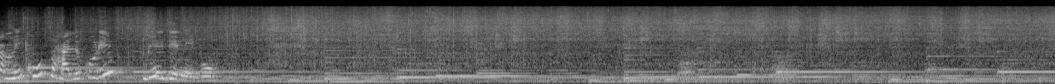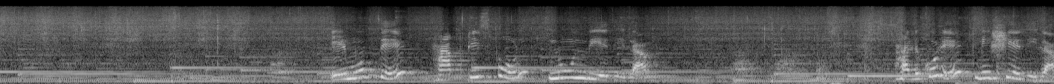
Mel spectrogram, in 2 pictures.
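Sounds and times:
background music: 0.0s - 21.0s
vegetables sizzling in hot oil: 0.0s - 21.0s
spatula stirring: 0.5s - 14.3s, 17.7s - 20.5s.

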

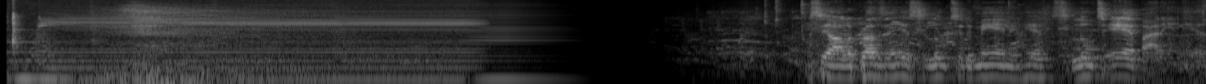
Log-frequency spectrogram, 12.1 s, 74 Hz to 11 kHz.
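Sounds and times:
low electric drone: 0.4s - 4.7s
shimmering swell: 0.8s - 3.9s
sustained high tone: 0.8s - 4.0s.

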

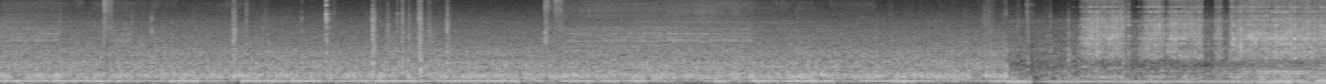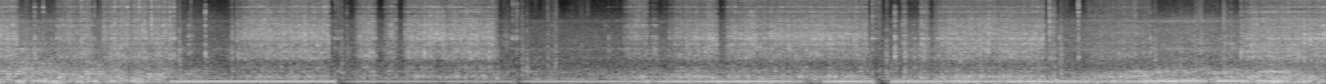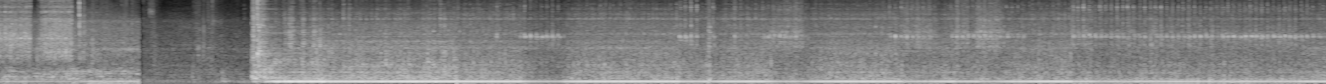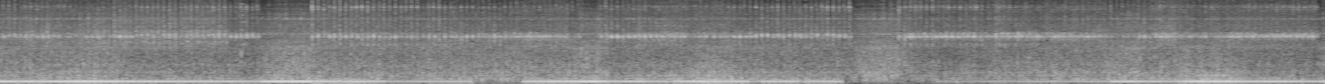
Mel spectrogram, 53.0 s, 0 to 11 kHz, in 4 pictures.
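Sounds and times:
loud steady hum: 0.0s - 28.0s, 29.1s - 53.0s
welding arc buzzing and crackling: 9.7s - 28.0s, 30.3s - 53.0s.

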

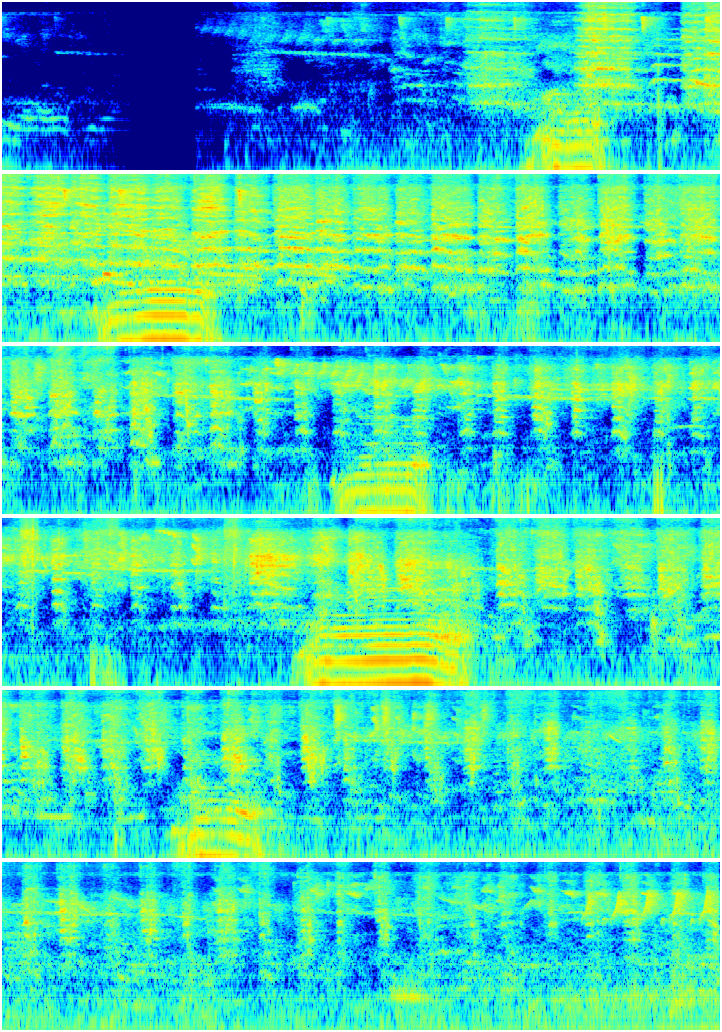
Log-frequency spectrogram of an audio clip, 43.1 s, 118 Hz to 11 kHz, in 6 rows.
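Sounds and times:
cow mooing: 5.2s - 6.3s, 8.0s - 9.5s, 17.8s - 18.7s, 24.5s - 26.4s, 30.5s - 31.4s.

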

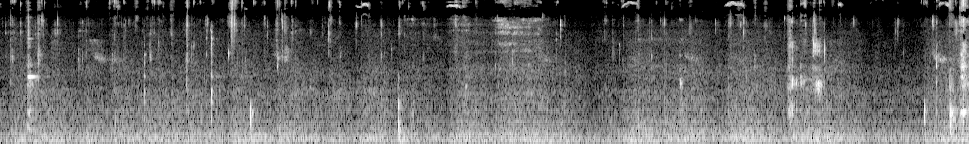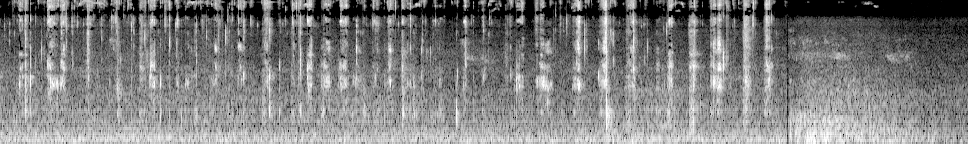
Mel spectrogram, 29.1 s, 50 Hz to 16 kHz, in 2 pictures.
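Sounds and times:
paste squelching: 13.9s - 26.4s.

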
